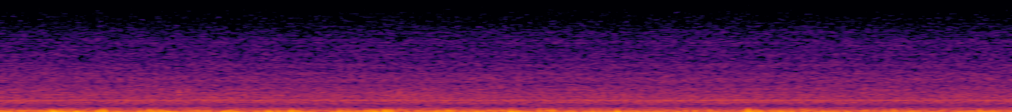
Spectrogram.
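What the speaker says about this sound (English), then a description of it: "the air conditioning unit that I've got switched on just now, which is much louder by the way" A room air conditioning unit runs steadily with a low, broadband whooshing hum and a faint constant tone, fairly quiet and unbroken, no talking.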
